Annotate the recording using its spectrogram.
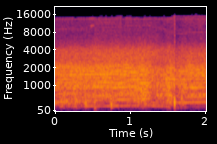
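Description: Peugeot 106 N2 rally car's engine heard from inside the cabin, running hard at a fairly steady pitch. There are a few clicks and knocks from the car, with a sharp one about one and a half seconds in.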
